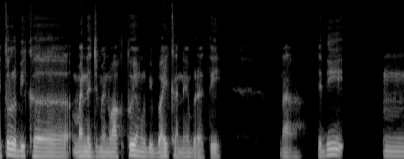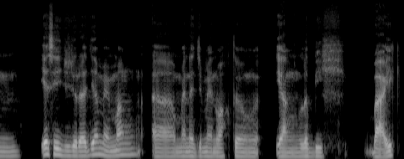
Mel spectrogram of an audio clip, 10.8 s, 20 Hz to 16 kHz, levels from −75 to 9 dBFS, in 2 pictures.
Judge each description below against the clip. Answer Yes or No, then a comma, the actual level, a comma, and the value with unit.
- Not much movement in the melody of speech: Yes, narrow, 2.2 semitones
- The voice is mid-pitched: No, low, 100 Hz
